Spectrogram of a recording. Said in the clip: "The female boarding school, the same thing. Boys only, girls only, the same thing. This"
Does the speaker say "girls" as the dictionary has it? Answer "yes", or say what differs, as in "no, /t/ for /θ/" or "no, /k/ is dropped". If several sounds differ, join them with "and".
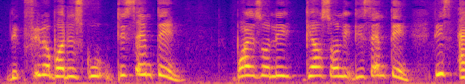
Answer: no, /s/ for /z/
